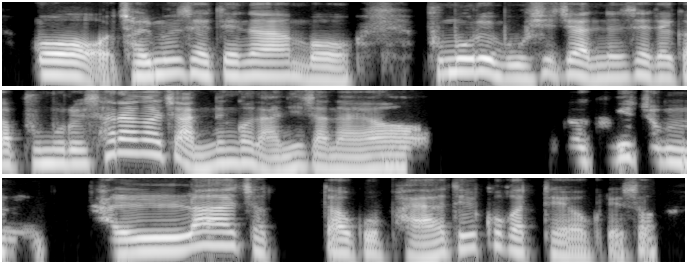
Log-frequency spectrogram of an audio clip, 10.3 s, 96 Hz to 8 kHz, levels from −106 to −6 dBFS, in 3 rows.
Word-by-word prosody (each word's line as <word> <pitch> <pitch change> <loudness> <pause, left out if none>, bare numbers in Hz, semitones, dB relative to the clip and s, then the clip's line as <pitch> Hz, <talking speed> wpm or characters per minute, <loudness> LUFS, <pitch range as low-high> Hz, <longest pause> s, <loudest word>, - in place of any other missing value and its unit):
뭐 175 -2 +6
젊은 175 +3 +2
세대나 170 -2 +1
뭐 135 -5 -1 0.4
부모를 205 +1 +4
모시지 165 +4 -2
않는 150 0 0
세대가 160 -2 -1
부모를 170 +2 -1
사랑하지 275 - +1
않는 165 +4 +1
건 180 -4 -1
아니잖아요. 125 0 -1
어 135 -1 -2 0.7
'그게 225 +5 -4
좀 185 -2 -3 0.5
달라졌다.'고 175 - +1
봐야 125 +3 -2
될 195 +6 -3
것 225 +1 -7
같아요. 155 - -4
그래서 - - -9
170 Hz, 305 characters per minute, -21 LUFS, 145-190 Hz, 0.7 s, 뭐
